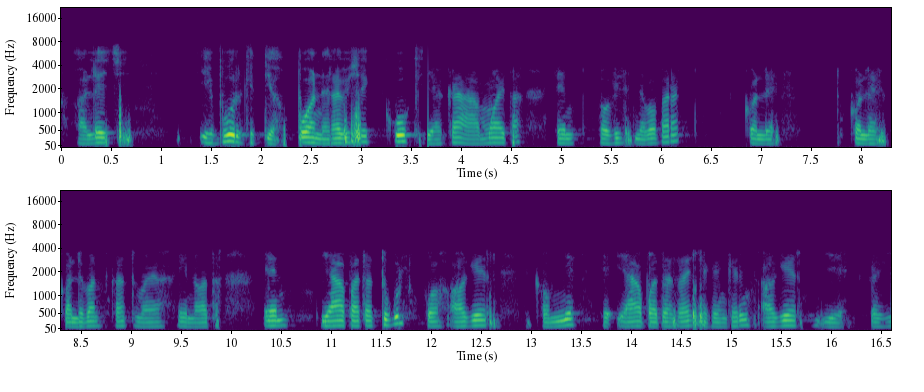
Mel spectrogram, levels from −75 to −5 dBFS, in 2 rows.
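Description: At 3.61 s the audio drops out in a handover gap lasting until 3.67 s, about 60 ms. While the call passed between networks no frames arrived, so the sound fades quickly to silence. The waveform shows a flat stretch and the spectrogram a blank vertical strip.

From 3.67 s to the end, a fallback to narrowband takes over. Before this, the wideband HD Voice path carried content up to about 7 kHz, with clarity that fits a rate near 12.65 kbit/s. Afterwards nothing remains above 4 kHz, and the speech sounds duller and rougher, which points to a narrowband codec at around 7.4 kbit/s. On a spectrogram the upper band is cleanly cut off at 4 kHz.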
